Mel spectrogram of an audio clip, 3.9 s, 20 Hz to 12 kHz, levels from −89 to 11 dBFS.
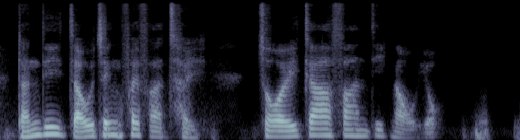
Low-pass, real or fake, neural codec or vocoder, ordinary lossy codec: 10.8 kHz; fake; codec, 24 kHz, 0.9 kbps, DualCodec; AAC, 64 kbps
